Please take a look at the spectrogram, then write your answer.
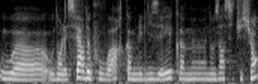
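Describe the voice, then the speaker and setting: A woman with an unremarkable speaking voice talks at moderate speed and medium pitch. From southern France. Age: 20s. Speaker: student activist. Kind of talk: interview testimony.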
